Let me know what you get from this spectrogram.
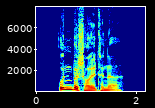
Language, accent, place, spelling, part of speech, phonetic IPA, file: German, Germany, Berlin, unbescholtene, adjective, [ˈʊnbəˌʃɔltənə], De-unbescholtene.ogg
- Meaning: inflection of unbescholten: 1. strong/mixed nominative/accusative feminine singular 2. strong nominative/accusative plural 3. weak nominative all-gender singular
